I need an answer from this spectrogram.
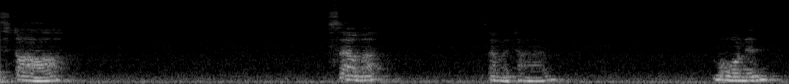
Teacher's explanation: You don't hear the R anywhere, it's gone.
